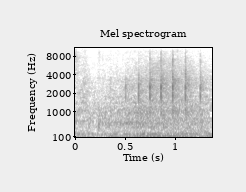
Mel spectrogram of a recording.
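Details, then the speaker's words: Quick run of light, sharp ticks, about eight a second, as a sliding wardrobe door moves: the top roller has a burr or bump on it, possibly from assembly or a factory defect. "бугорок на нём до неровность какая-то когда ты катаешь дверь звук слышно"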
